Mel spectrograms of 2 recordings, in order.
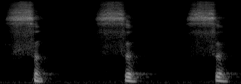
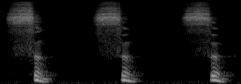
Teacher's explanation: кінчик язика заховався за Нижні зуби зуби не випускають звук вони створюють перешкоду в роті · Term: звук с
